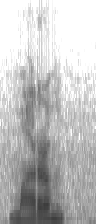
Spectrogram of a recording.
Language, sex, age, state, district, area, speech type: Tamil, female, 18-30, Tamil Nadu, Tirunelveli, rural, read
